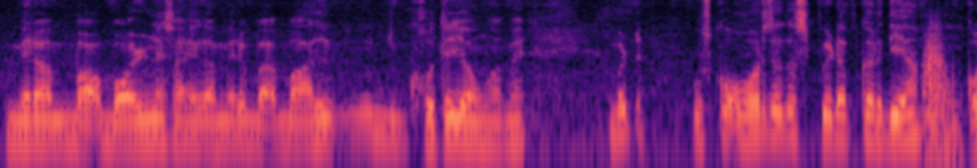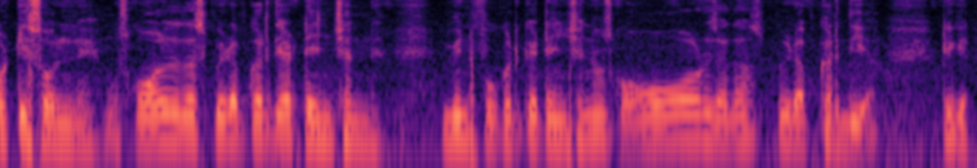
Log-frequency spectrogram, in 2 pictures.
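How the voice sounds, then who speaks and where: A man's voice: medium pitch, flat delivery, a little fast, mellow, slight background noise. A man in his twenties giving an earnest, repetitive motivational monologue to the camera, switching between Hindi and English. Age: 20s. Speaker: vlogger.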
